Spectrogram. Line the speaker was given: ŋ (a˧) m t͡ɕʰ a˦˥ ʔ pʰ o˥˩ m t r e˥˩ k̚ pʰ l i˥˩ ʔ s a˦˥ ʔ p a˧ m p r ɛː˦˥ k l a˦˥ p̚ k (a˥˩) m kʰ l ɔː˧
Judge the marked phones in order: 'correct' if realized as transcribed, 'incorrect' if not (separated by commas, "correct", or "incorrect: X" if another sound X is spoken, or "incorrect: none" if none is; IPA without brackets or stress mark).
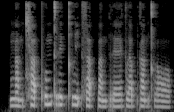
incorrect: a˨˩, incorrect: a˧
